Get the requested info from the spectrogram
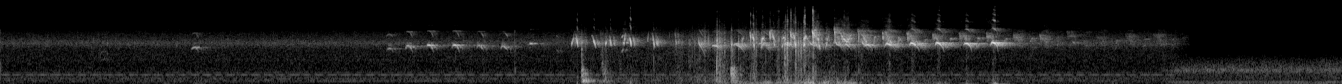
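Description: Juvenile ospreys giving rapid, high-pitched alarm chirps over a steady high hiss. The calls start about four seconds in and turn loud and frantic as a large bird swoops into the nest, with knocks and thuds among them, then stop about two seconds before the end.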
